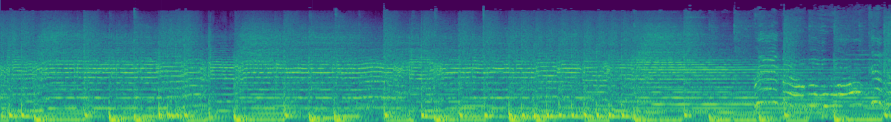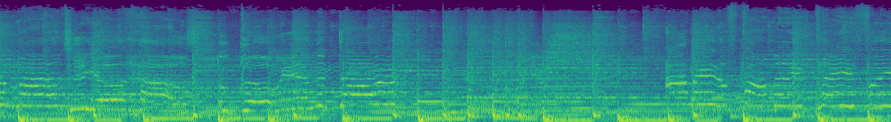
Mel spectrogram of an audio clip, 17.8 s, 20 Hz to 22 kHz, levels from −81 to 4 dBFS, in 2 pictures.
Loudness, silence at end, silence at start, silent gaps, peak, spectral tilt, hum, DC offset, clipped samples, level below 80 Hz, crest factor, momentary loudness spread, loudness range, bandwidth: -10 LUFS; 0 s; 0 s; none; 0 dBFS; -4.5 dB/octave; none; under 0.1%; under 0.1%; -18 dBFS; 10 dB; 3 LU; 2 LU; 19 kHz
